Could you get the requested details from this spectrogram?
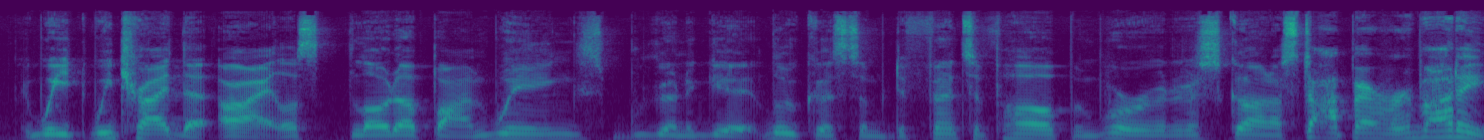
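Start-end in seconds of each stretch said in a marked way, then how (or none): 1.1-7.5 all-knowing deity voice. Voicing a team's front office planning its offseason: front office deity voice. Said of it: "the front office deity voice".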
